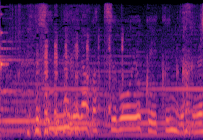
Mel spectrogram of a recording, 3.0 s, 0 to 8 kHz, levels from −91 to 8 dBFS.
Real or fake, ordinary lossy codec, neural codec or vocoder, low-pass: real; none; none; 7.2 kHz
